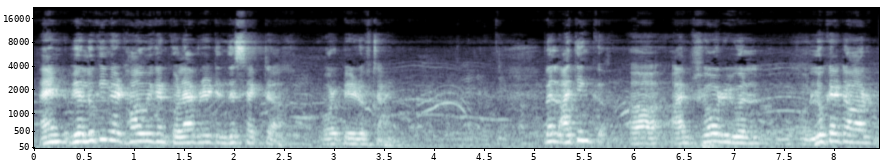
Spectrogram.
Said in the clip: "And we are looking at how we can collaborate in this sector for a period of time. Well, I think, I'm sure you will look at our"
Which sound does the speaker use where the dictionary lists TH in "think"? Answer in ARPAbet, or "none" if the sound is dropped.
T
